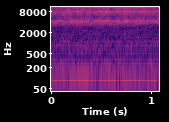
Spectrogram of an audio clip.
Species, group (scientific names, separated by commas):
Neocicada hieroglyphica, Cicadidae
